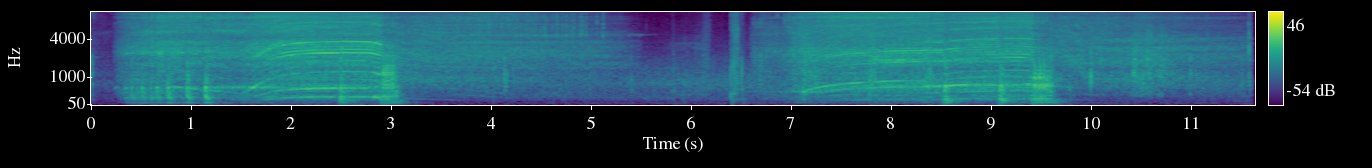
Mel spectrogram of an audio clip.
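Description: Power drill driving deck screws into a deck board: the motor whines, its pitch rising and then dipping under load, in two runs, one at the start and a second about seven seconds in.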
